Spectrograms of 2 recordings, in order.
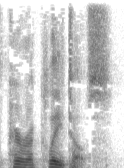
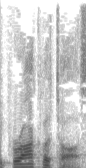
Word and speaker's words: parakletos: The word here that Christ used for helper is the Greek word that's commonly pronounced as parakletos. Correctly pronounced would be parakletos.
